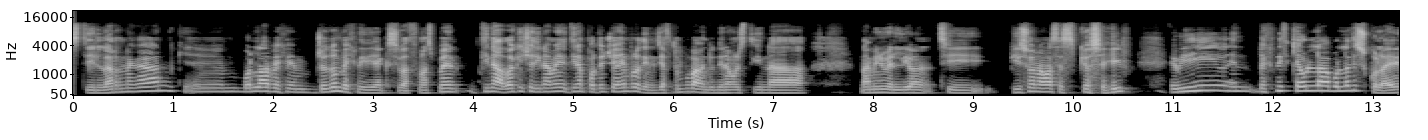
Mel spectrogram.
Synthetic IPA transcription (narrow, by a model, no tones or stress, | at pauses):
st̪ilːɐɾnekɐncepolːaped͡ʒ̪id̪ombexniðiɐksivɐθmonɐspumet̪inɐðoket͡ʃːot̪inɐmet̪inɐmpɾoint͡ʃʰːoempɾot̪iniziaft̪ombupamend̪oninɐɣonist̪iinɐ | nʔɐminumelːiont͡sːipisonamɐsespçosejf | epiðipexniθceulːɐpolːaðiskolɐe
